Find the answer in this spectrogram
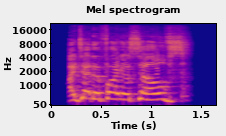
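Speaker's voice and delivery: very high-pitched shouted yell. Voicing a hidden soldier behind sandbags: yelling a challenge. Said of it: "you hear somebody yell out from behind".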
